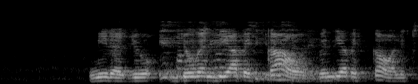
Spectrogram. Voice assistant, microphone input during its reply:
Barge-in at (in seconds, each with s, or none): 1.6 s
